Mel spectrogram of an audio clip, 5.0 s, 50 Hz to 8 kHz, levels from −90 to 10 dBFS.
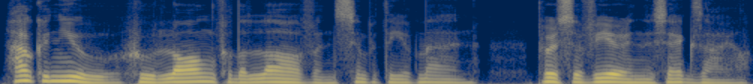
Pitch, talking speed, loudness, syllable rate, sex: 120 Hz, 190 wpm, -18 LUFS, 5.0 syllables/s, male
